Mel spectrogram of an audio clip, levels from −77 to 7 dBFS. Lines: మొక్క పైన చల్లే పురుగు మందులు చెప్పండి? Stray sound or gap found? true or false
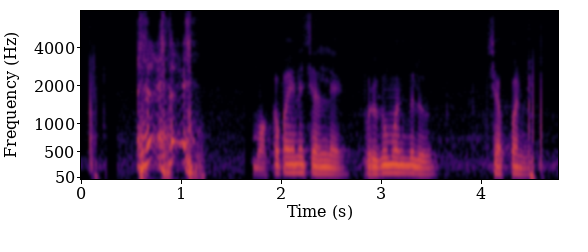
true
